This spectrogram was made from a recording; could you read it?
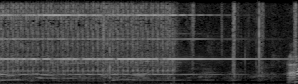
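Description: A telephone rings with a bright, buzzy electronic tone for under two seconds as a call comes in during a TV show, then stops, followed by a few soft clicks and a short rustle.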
